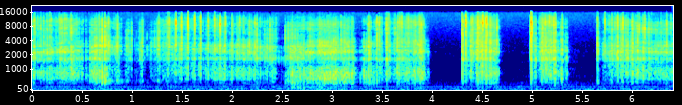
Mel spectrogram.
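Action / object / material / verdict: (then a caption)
scrape / plastic detangling hair brush / plastic / none. Long painted fingernails scratch the raised pyramid pattern on the hollow back shell of a hand-sized, pink-to-gold plastic detangling hair brush. The result is a dense, bright, rapid scratching texture with a hollow plastic rasp. Near the end it breaks into short bursts separated by brief silences.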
